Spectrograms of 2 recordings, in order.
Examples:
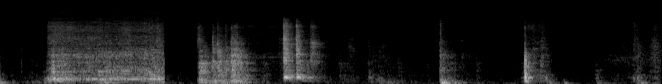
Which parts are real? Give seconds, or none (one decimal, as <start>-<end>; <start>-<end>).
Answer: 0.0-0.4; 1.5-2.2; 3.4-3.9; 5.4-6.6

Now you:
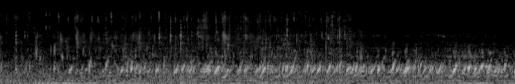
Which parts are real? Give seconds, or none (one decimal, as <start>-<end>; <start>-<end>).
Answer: 0.0-0.5; 1.5-2.0; 2.6-3.5; 4.1-4.5

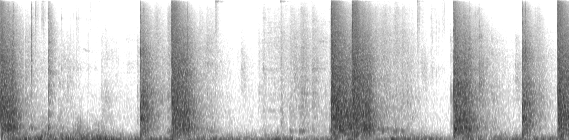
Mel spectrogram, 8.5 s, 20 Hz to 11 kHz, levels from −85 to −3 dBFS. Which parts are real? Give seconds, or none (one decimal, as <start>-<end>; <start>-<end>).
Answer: 0.0-0.6; 4.0-5.1; 6.4-8.5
